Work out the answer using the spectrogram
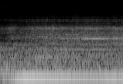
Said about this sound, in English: Sounds like an ocean liner, right enough. Yes, we're signaling her. Good Scott. There she is, the Gigantic looming out of the fog. Looks like a mountain coming at us.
